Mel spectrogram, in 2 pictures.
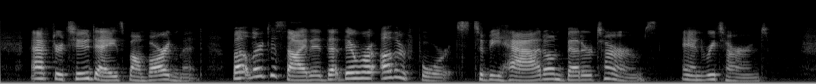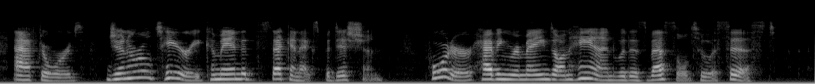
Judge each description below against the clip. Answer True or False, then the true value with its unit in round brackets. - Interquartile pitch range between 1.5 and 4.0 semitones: False (5.2 semitones)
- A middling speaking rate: False (130 wpm)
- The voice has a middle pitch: False (220 Hz)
